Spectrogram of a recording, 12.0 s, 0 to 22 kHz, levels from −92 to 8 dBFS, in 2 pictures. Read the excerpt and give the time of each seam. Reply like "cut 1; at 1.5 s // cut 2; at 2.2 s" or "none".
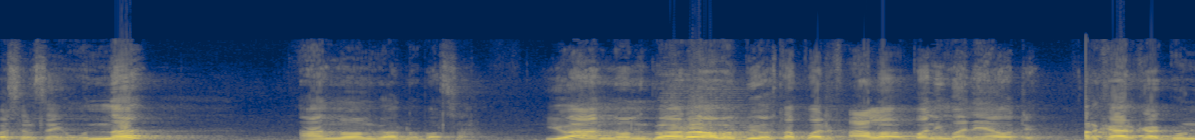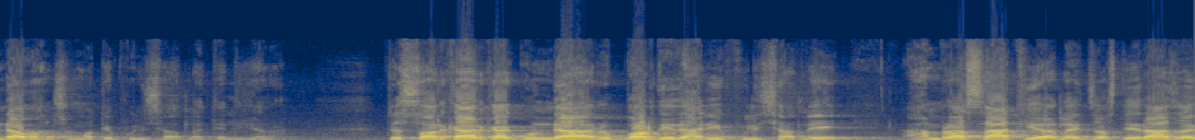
cut 1; at 5.4 s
